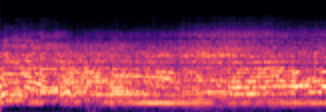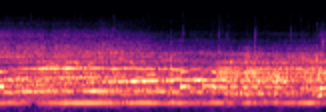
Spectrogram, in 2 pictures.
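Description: A live band's sustained closing chord ringing out at the end of a song, with no drumbeat, and voices shouting and whooping over it.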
